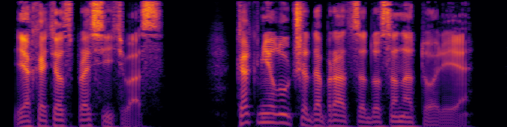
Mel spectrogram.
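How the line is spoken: Calm. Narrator (Russian): спокойно сказал Илюшин

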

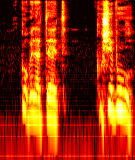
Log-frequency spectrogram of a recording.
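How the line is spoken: Shouting. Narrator (French): criait Paul

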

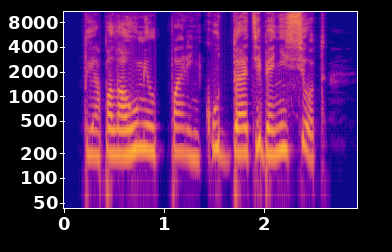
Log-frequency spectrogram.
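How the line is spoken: Hiss. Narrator (Russian): прошипел он

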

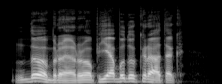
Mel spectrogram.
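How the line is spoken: Stern and fast. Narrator (Russian): произношу строго и быстро

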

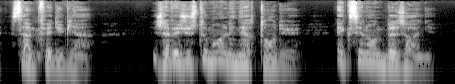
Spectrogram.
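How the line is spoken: Exclaimed. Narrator (French): s'écria-t-il

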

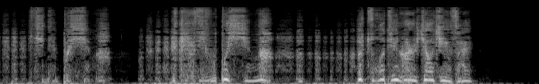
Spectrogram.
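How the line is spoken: Cut off mid-sentence. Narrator (Chinese): 还没有说完，就好像被什么东西给堵住了

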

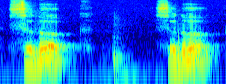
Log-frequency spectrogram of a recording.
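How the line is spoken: Strangled, repeating voice. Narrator (Russian): он сдавленным голосом твердил

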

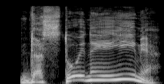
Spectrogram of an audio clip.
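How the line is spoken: Delighted exclamation. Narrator (Russian): воскликнул я с восторгом

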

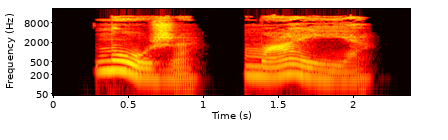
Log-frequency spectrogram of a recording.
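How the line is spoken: Savoring drawl. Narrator (Russian): протянул он, перекатывая имя на языке как конфету

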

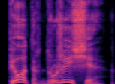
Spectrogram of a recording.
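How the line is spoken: Joyful smiling greeting. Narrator (Russian): радостно улыбнулся я

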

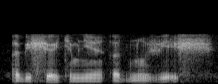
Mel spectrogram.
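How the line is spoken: Quiet request. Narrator (Russian): тихо попросил он

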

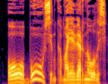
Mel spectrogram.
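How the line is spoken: Loud drunken roar. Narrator (Russian): на всю залу проревел уже изрядно захмелевший хозяин дома

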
